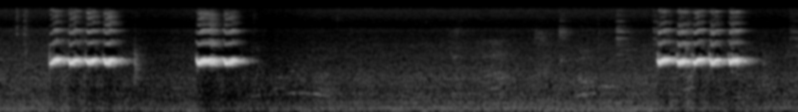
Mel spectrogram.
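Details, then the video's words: Greater green leafbird song for provoking aggression: three separate bursts of fast, level whistled trills, each under a second, spaced by quiet gaps with low background noise. "PANCINGAN EMOSI UNTUK CUCAK IJO KURANG EMOSI"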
